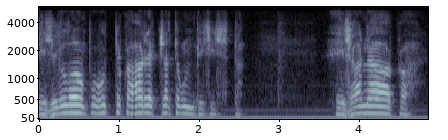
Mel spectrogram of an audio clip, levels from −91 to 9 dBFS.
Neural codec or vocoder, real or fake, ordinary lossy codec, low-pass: none; real; none; 5.4 kHz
